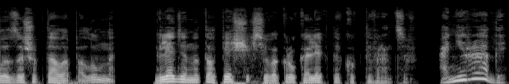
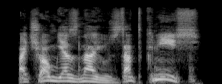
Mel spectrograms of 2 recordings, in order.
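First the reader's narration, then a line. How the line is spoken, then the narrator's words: Gruff bark. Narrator (Russian): рявкнул грубый голос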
